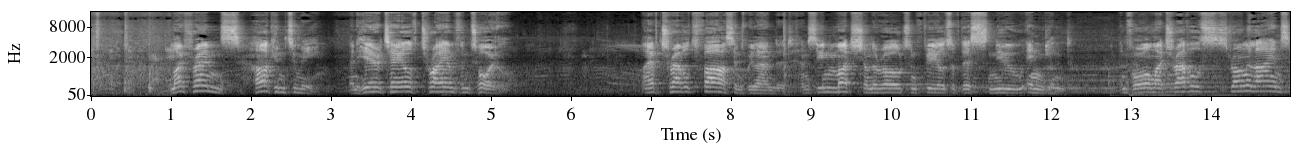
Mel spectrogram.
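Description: A man speaks loudly and boldly, as if addressing a hall.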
